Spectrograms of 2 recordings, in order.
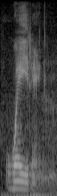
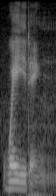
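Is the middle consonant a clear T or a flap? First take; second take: flap; flap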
